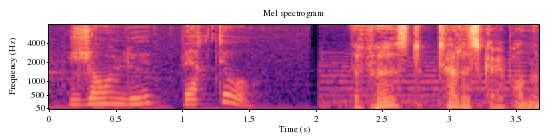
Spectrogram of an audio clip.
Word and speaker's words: Jean-Louis Berthoud: Oh, and that word is reservoir, and you pronounce that gentleman's name, Jean-Louis Berthoud.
